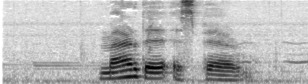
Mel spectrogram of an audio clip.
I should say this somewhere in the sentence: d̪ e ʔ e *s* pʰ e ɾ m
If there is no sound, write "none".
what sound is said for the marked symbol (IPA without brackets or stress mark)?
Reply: s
